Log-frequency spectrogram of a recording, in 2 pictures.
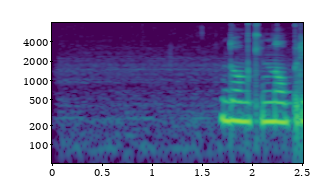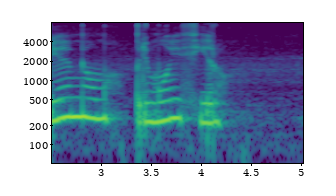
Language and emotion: Russian, neutral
